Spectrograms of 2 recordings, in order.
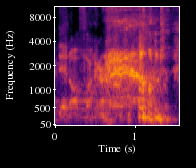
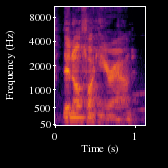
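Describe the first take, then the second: First: Loud cry breaking into laughter; hammed-up alarmed yell; mock warning shout. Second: Said in the usual way. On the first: Retold threat to scare them.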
